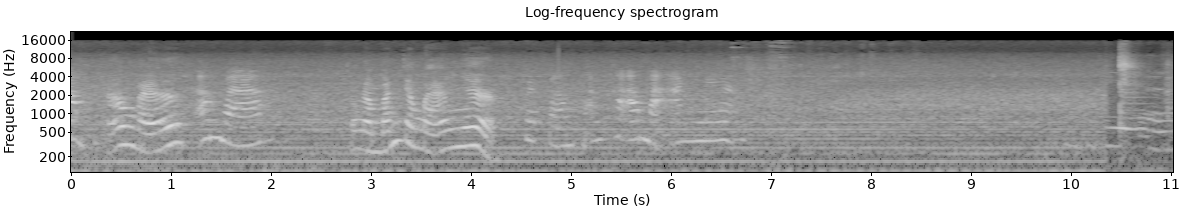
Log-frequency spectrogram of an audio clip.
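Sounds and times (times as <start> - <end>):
steady mechanical hum: 0.0 - 11.0.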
